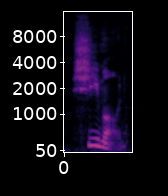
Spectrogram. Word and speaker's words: Simon: This reminds me of when I watched the first 5 seconds of the Gurren Lagann dub, and they called Simon Shimon.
